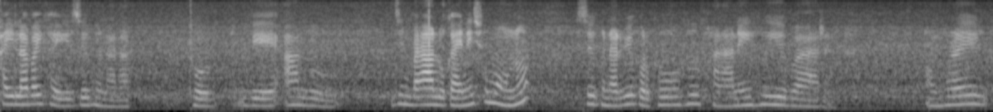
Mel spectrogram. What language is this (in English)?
Bodo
